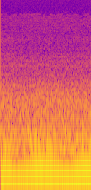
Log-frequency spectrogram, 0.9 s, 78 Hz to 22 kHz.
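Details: Steady low hum of a 5-litre oxygen concentrator with a built-in pulse oximeter, running normally after being switched on.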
